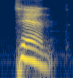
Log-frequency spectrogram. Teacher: so the vowel is nasalized so represented by the till diacritic above the B the vowel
